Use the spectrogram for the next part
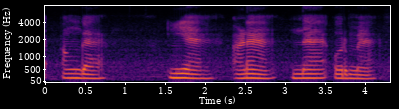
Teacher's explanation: वे व्यंजन जिनके उच्चारण में हवा का प्रमुख वेग नासिका मीन्स नाक से निकलता है, नासिक्य व्यंजन कहलाते हैं।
